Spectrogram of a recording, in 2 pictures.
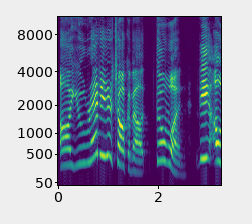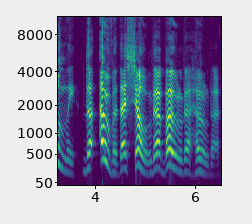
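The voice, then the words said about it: Put-on Southern accent, old Hollywood. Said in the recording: “That was a beautiful Southern accent, wasn't it? ... It sounded like 30s 40s? Hollywood.”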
